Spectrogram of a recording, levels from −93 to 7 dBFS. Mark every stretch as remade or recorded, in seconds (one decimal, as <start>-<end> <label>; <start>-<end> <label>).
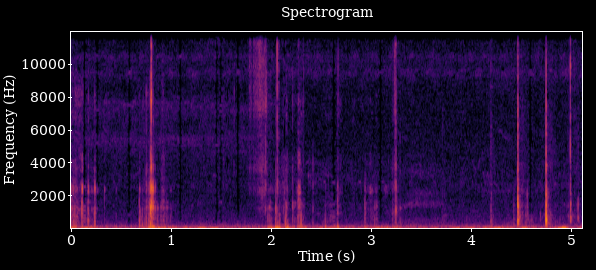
0.0-5.1 recorded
